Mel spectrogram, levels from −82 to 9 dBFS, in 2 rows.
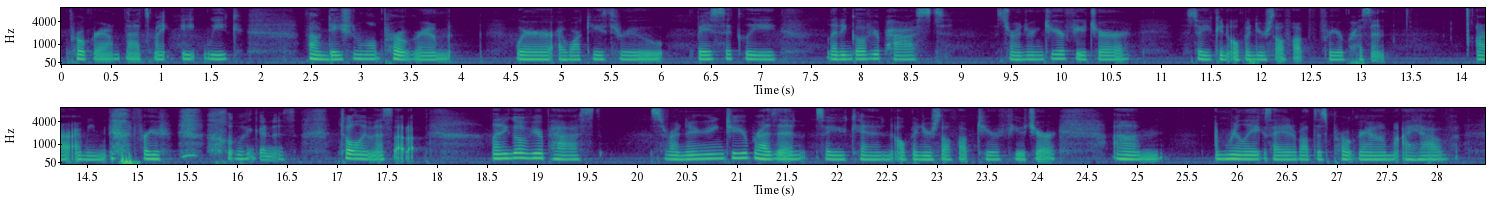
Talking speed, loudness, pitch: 145 wpm, -24 LUFS, 170 Hz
